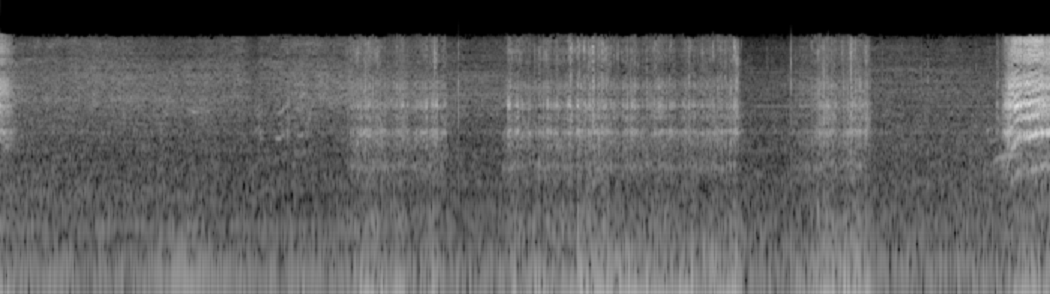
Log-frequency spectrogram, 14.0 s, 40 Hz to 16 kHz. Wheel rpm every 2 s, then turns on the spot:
30, 0, 10, 10, 20, 10, 30.
0-2 4-12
